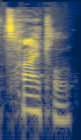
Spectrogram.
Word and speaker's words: title: the pronunciation of title the vowel sound is I like my or bi or tri so it's a title I'm not sure of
